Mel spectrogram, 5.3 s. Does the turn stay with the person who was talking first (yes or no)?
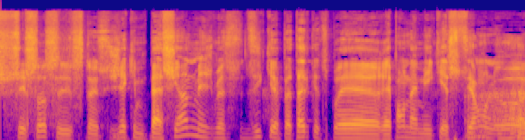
no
